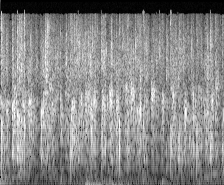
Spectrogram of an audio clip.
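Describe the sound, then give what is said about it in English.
A crowd at a youth church service applauds for the Lord Jesus Christ, many hands clapping steadily in a dense, continuous patter at a moderate, even level with no voices standing out. “Let's give a hand of applause to our Lord Jesus Christ.”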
